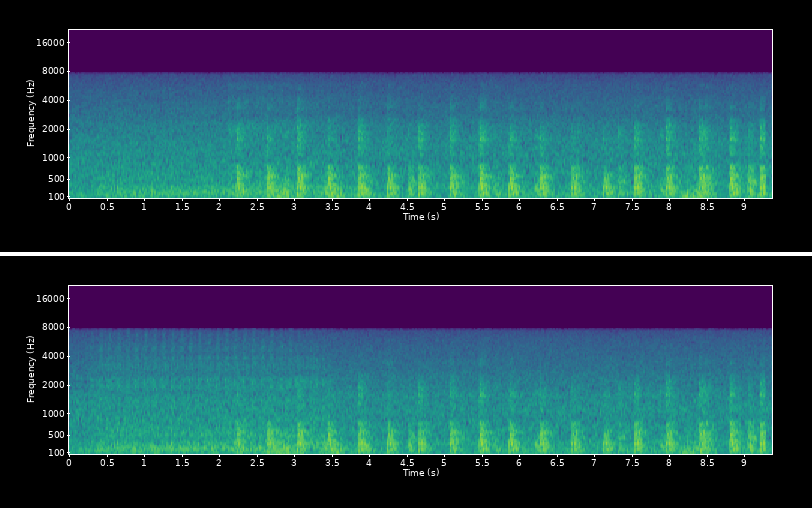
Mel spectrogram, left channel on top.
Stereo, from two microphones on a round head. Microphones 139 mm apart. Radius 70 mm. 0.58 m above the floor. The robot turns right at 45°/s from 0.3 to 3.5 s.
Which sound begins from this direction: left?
Hammering, at 2.1 s.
